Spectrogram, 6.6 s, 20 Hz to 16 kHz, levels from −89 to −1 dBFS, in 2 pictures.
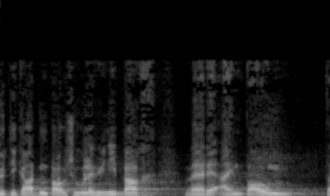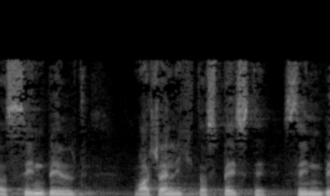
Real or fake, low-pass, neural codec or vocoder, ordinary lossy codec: real; 14.4 kHz; none; MP3, 48 kbps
